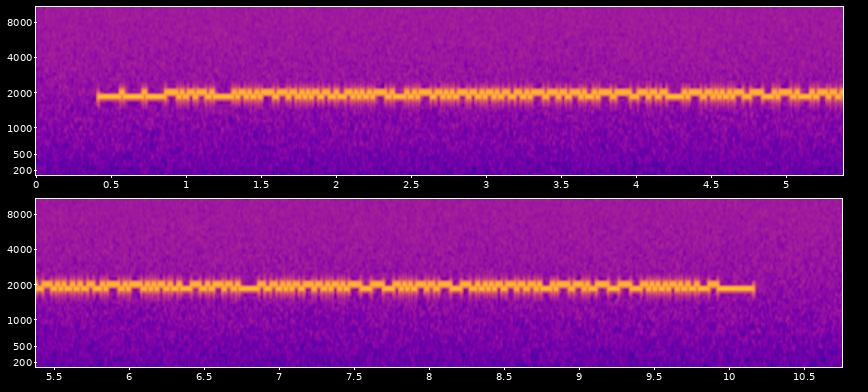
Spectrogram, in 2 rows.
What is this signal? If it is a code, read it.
RTTY (50 baud, 170 Hz shift), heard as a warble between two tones, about 1950 Hz centre. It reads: DE SPREKER DIE HET VERZOEK AFWEES, IS DOOR ONS GEHOORD.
